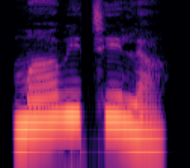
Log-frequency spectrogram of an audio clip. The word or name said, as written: ಮಾವಿಚೀಲ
